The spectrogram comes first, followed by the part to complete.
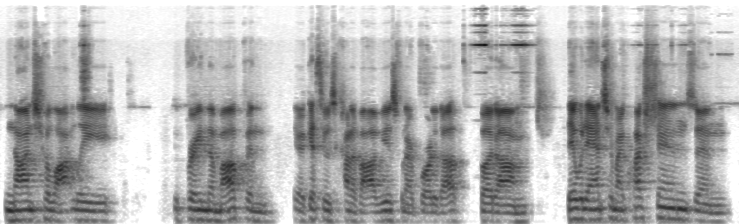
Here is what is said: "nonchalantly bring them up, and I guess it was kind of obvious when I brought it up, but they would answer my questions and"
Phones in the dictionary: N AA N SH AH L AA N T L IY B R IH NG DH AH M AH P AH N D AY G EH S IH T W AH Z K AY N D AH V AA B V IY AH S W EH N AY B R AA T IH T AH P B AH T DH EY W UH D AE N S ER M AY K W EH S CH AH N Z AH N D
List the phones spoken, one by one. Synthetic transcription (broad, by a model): N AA N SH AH L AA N L IY B R IH NG DH AH M AH P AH N AY G EH S IH T W AH Z K AY N D AH V AA B V IY AH S W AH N AY B R AA T IH T AH P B AH T DH EY W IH D AE N S ER M AY K W EH S CH AH N Z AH N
